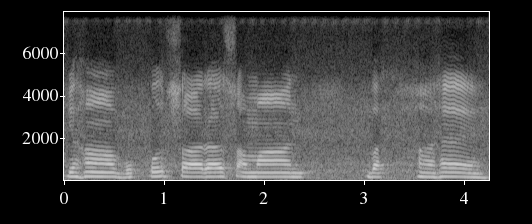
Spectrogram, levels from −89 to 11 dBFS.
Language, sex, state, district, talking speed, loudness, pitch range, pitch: Hindi, male, Haryana, Rohtak, 85 wpm, -14 LUFS, 190-205 Hz, 200 Hz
